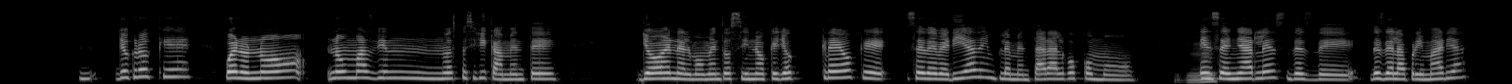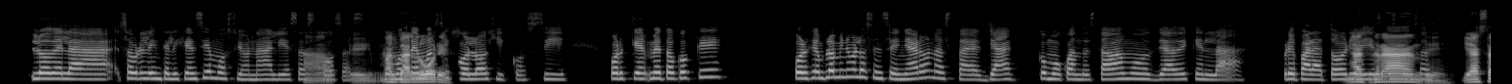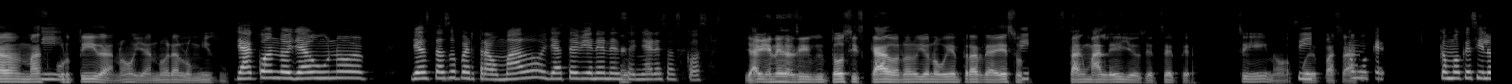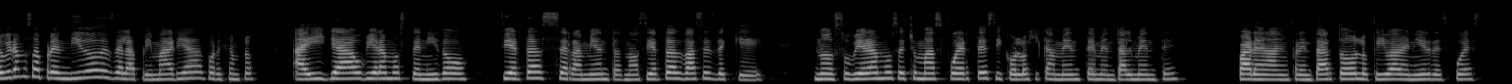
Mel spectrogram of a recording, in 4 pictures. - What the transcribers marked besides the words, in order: none
- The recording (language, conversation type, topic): Spanish, unstructured, ¿Alguna vez has sentido que la escuela te hizo sentir menos por tus errores?
- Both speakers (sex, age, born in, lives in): female, 30-34, Mexico, Mexico; male, 45-49, Mexico, Mexico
